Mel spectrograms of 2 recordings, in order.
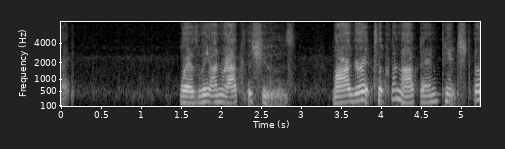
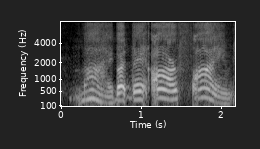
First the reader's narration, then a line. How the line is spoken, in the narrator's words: she cried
